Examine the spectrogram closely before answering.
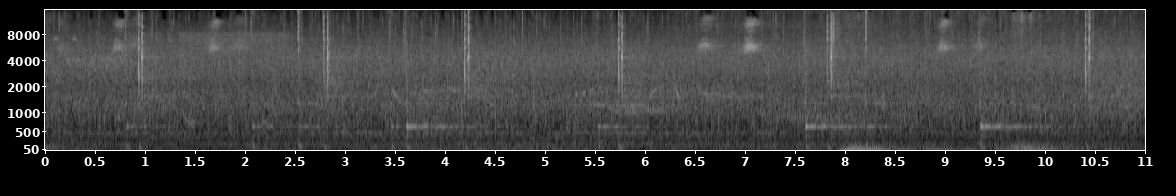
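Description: Short interface clicks and soft chimes sound as menu items change.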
